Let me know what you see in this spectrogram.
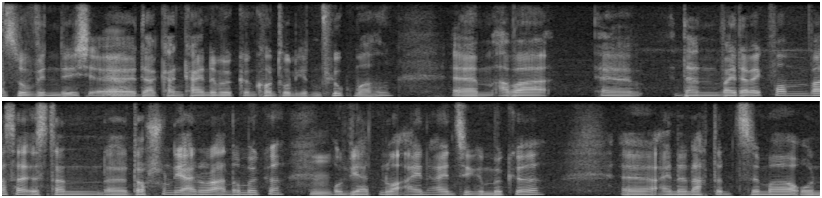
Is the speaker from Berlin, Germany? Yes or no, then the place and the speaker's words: yes; Berlin, Germany; Also als Berliner kenne ich die nur als Marienkirche.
